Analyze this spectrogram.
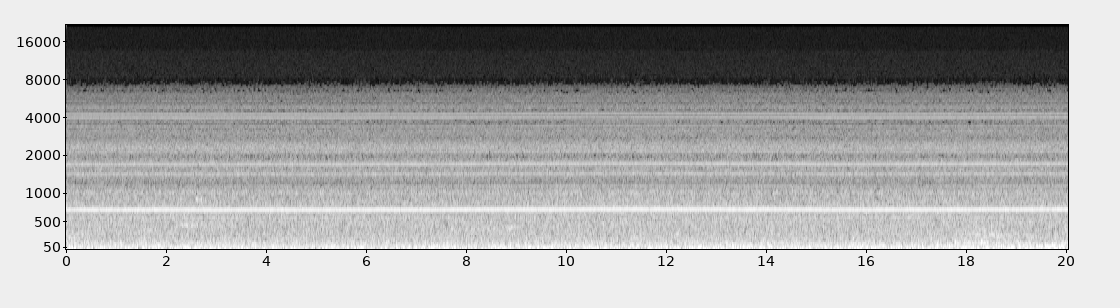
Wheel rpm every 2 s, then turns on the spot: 0, 0, 0, 0, 0, 0, 0, 0, 0, 0.
none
